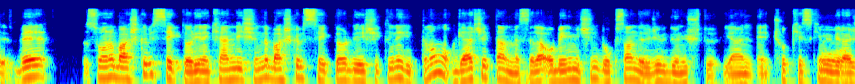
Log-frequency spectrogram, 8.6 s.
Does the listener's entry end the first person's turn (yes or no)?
no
